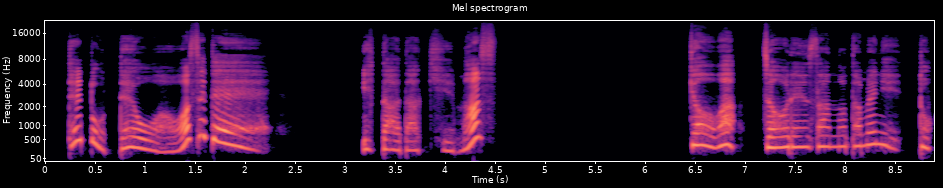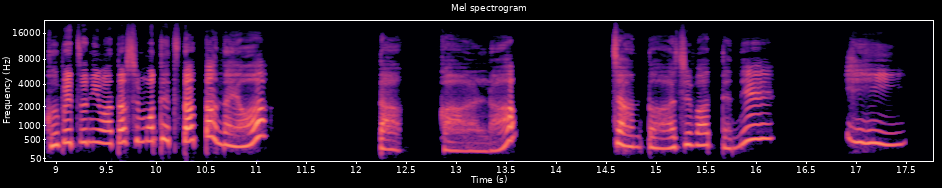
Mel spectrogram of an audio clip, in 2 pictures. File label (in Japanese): シチュエーションボイス; 10日間限定特典 和み処 一番星～距離感の近い甘えん坊な仲居『月さん』が一生懸命ご奉仕する癒しの 一日～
